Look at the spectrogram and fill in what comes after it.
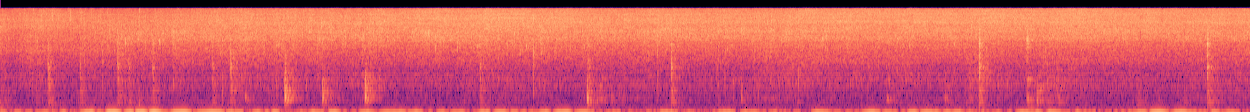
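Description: Canned corned beef sizzling in oil in a stainless steel pan, with steady frying hiss, while a slotted spatula scrapes and taps against the pan in irregular strokes as the meat is stirred and broken up.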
